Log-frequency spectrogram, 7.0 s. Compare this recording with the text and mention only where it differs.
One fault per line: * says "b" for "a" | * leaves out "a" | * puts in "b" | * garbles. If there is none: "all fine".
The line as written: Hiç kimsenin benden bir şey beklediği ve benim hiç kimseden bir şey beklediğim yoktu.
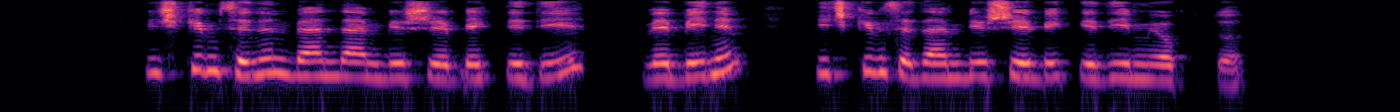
all fine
